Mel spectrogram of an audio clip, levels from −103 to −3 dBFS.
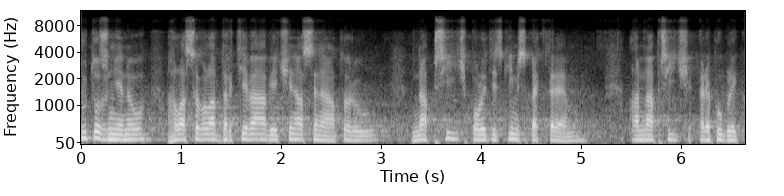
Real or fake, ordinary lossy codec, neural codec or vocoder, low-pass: real; Opus, 32 kbps; none; 7.2 kHz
